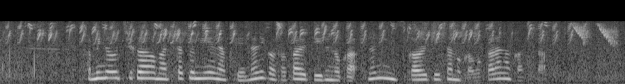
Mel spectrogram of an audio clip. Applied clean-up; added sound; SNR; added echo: none; Bird vocalization, bird call, bird song; 3 dB; none.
